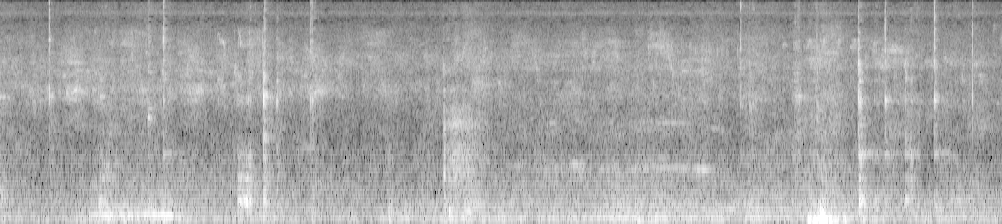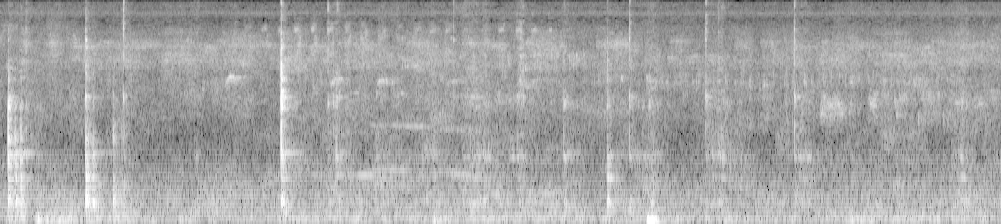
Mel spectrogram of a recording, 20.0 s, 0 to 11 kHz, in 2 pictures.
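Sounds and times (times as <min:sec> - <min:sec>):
utensils clinking against dishes: 0:07.9 - 0:11.4.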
